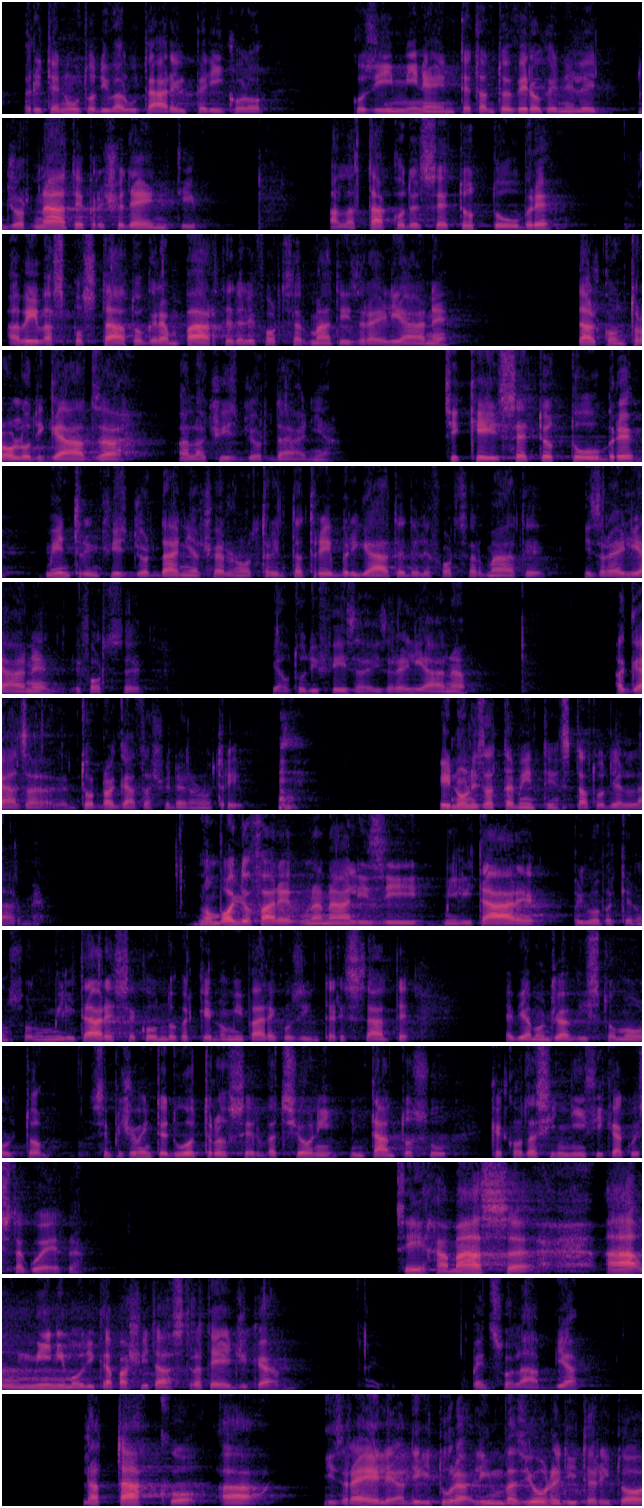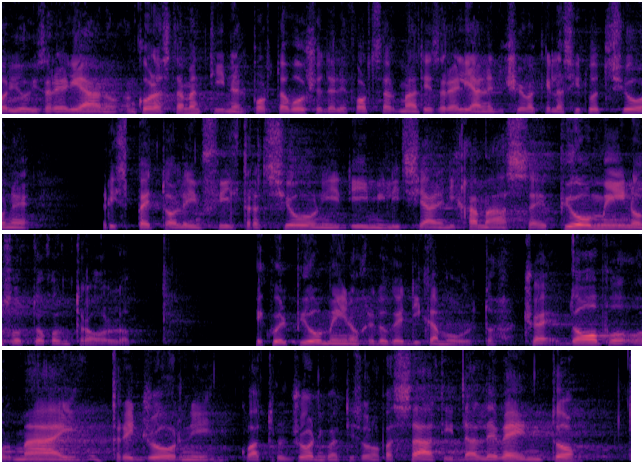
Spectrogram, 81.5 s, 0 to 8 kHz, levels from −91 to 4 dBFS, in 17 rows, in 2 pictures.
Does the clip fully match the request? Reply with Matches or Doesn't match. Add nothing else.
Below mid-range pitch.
Matches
